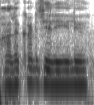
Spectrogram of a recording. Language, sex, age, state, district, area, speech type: Malayalam, male, 30-45, Kerala, Palakkad, rural, spontaneous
